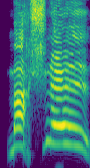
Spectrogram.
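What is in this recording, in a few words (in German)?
go, German; Medic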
